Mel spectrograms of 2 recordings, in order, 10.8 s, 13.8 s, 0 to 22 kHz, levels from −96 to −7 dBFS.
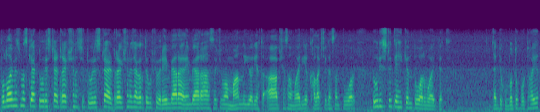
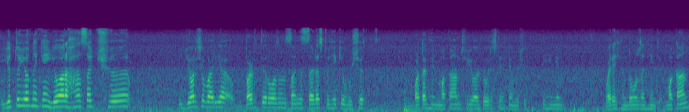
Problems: constant background noise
